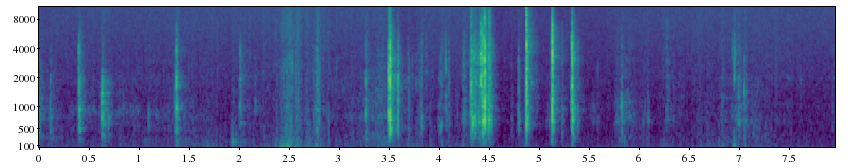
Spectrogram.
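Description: Film backing paper rustling and crinkling, with small clicks and taps, as a roll of 120 film is worked by hand into a 1907 Panoram-Kodak camera. The sharpest crinkles and taps cluster from about three and a half to five seconds in.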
